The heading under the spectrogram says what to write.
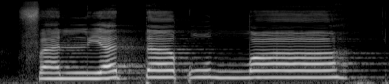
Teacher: Maka karena ada pertemuan 2 huruf sukun, salah satunya dilepaskan, yaitu huruf sukun yang pertama yang waw. Jadi jika wasal, qaf nggak punya waw, pendek bacanya.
